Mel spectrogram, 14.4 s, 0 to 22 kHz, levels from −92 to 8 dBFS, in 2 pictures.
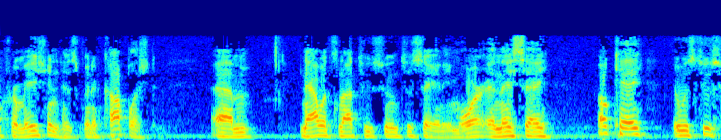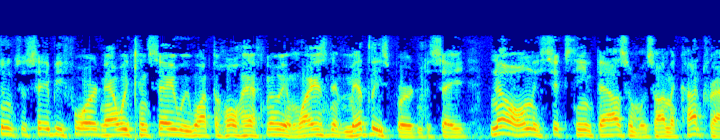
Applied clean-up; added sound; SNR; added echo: none; none; none; none.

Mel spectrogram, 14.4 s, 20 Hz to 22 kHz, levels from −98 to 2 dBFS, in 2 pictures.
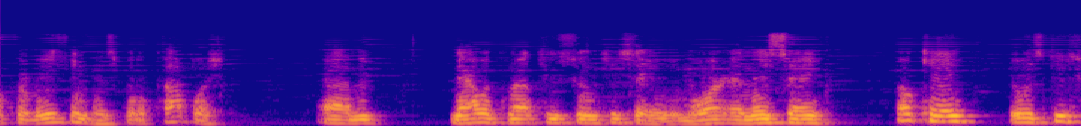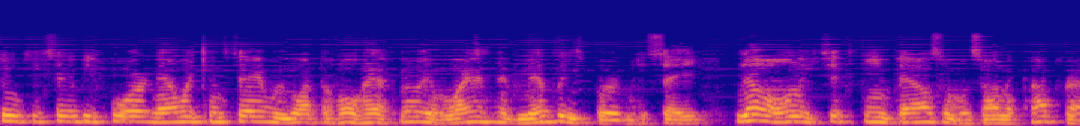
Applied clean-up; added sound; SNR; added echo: neural mask model DeepFilterNet 3.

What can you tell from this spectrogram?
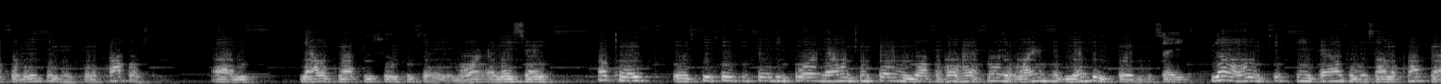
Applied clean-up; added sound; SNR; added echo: neural separator model SepFormer DNS4.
